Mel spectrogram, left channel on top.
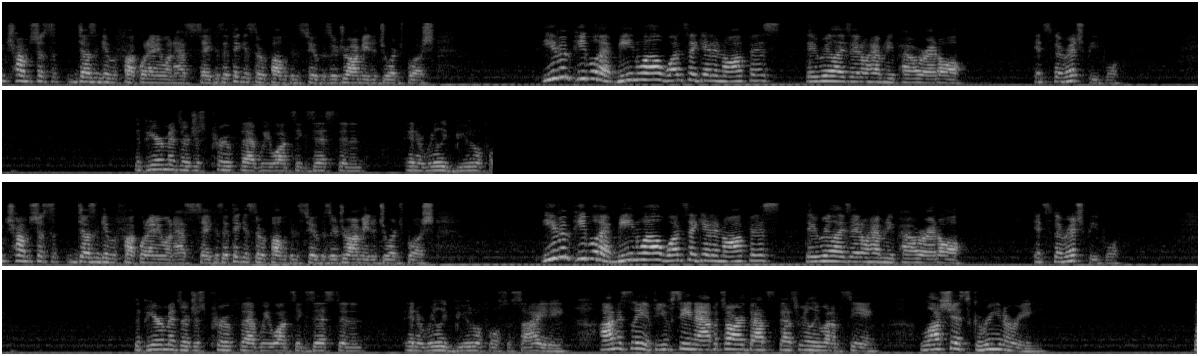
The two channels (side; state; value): left; drops out; at 16.9 s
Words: Trump just doesn't give a fuck what anyone has to say, because I think it's the Republicans too, because they're drawing me to George Bush. Even people that mean well, once they get in office, they realize they don't have any power at all. It's the rich people. The pyramids are just proof that we once existed in a really beautiful society. Honestly, if you've seen Avatar, that's really what I'm seeing. Luscious greenery.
